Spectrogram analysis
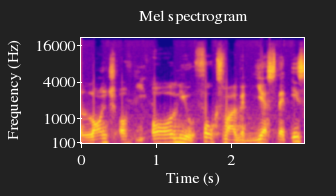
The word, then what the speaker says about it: Volkswagen: are at the launch of the all new Volkswagen yes that is how you pronounce it folks vagen German tare this is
